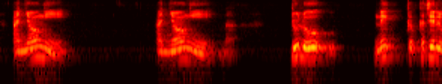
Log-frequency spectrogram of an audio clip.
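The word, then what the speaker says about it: 안녕히: Anyong hi, Anyongi.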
